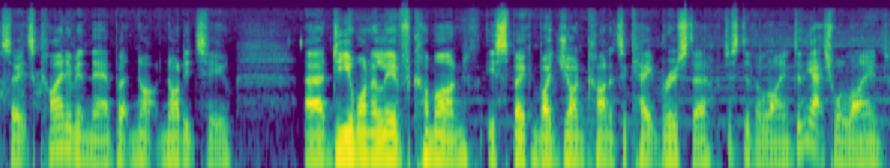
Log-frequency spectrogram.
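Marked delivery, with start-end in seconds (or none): none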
